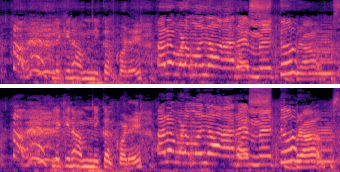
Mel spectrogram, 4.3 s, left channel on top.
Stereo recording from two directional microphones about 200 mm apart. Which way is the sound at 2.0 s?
Centre (ahead or behind).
